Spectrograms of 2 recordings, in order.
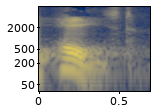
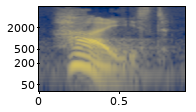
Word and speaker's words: heist: robbery we don't say haste this word is not pronounced as haste the way it is spelled you say Heist Heist Heist a bank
